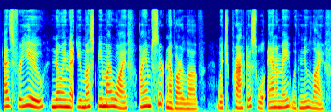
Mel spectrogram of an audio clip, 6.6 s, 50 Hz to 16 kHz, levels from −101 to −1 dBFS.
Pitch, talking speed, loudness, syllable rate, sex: 215 Hz, 210 wpm, -16 LUFS, 4.9 syllables/s, female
